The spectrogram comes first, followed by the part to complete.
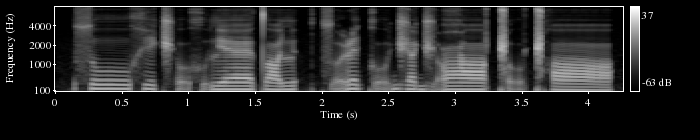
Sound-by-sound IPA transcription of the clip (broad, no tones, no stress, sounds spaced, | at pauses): s uː x i t͡ʃʼ o̰ x ṵ lʲ ɛː t̪ ɒ lʲ | t͡s o̰ ɭ i k o̰ d͡ʒ ɒ d͡ʒ o̰ ʕ ɒː ǁ o̰ ǁʰ ɒː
